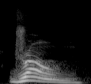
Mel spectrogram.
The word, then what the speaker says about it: drone: Well, the first word, pronunciado en inglés, drone. Drone. No drone, like you say, un poco diferente, right? Drone.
